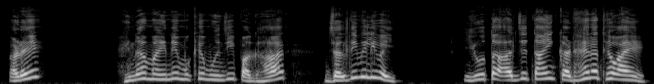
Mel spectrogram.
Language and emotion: Sindhi, surprised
